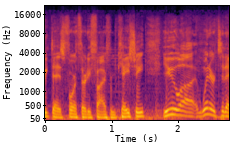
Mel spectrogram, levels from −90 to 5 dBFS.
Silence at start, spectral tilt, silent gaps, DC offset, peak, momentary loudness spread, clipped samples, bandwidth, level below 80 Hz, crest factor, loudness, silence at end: 0 s; -4.5 dB/octave; none; under 0.1%; 0 dBFS; 3 LU; under 0.1%; 19 kHz; -30 dBFS; 12 dB; -12 LUFS; 0 s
